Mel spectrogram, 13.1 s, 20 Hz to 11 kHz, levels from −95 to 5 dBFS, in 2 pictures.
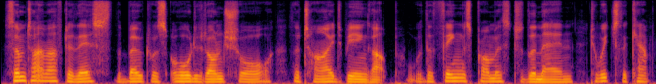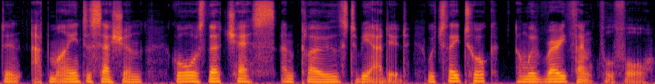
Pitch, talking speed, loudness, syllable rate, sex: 115 Hz, 200 wpm, -18 LUFS, 5.1 syllables/s, male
